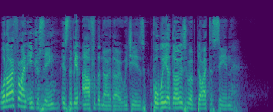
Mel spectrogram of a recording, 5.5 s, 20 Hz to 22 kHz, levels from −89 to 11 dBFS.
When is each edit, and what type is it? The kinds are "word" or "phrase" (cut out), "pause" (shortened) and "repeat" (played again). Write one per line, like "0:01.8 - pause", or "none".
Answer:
0:03.0 - pause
